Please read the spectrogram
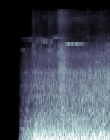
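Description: Steady interior noise of a moving city bus, engine and road rumble, coming in about a third of a second in.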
